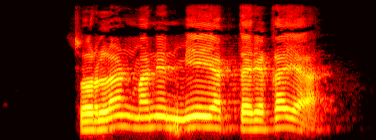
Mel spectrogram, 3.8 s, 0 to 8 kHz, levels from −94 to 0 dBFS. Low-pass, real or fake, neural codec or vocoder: 7.2 kHz; real; none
